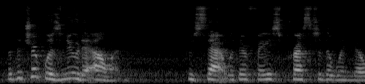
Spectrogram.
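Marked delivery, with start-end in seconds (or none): none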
